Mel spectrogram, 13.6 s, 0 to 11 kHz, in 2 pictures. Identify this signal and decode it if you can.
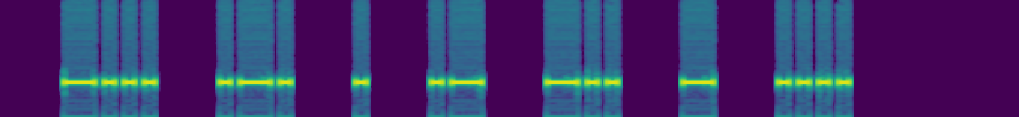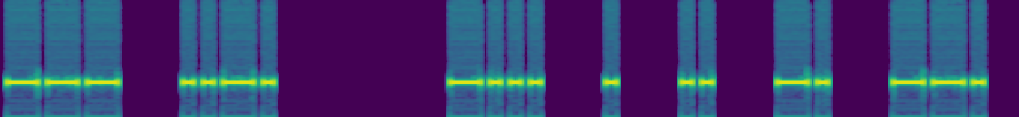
Morse code, heard as a keyed tone, about 18 wpm, spaced as for 12 wpm, 1000 Hz. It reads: BREADTH OF BEING
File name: qotdfiles / 12wpm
